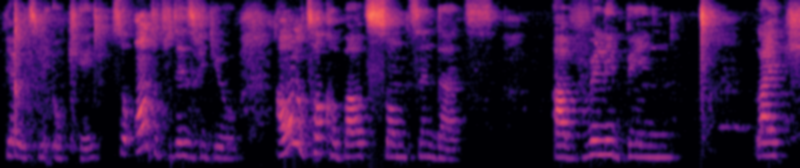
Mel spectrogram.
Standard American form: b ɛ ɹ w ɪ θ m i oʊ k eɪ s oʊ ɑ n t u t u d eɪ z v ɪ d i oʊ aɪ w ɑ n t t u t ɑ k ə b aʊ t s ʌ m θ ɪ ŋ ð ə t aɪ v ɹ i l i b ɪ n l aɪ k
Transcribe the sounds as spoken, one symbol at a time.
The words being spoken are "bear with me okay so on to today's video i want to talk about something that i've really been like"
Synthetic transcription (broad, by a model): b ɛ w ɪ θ m i oʊ k eɪ s oʊ ɑ n t u t u d eɪ z v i d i oʊ aɪ w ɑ n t t u t ɑ k ə b aʊ t s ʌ m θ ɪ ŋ ð ə t aɪ v ɹ i l i b ɪ n l aɪ k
